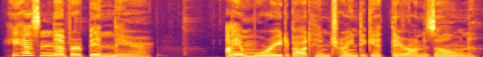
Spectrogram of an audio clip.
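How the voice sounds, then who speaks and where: A woman's voice: medium pitch, normal speed, darkish tone, clean tone, close to an everyday voice. A woman playing a sweet, trusting but determined traveling performer in a fantasy audio drama. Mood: concerned, determined.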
